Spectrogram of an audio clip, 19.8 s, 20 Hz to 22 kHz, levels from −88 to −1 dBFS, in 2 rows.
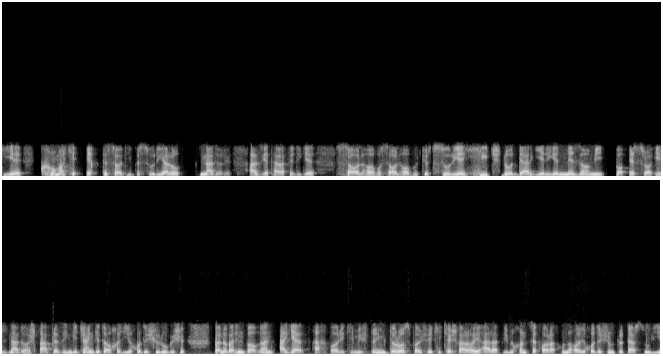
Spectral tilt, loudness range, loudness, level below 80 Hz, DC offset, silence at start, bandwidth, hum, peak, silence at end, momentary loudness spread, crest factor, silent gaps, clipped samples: -10 dB/octave; 3 LU; -20 LUFS; -48 dBFS; under 0.1%; 0 s; 4.3 kHz; none; -2 dBFS; 0 s; 6 LU; 18 dB; none; under 0.1%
